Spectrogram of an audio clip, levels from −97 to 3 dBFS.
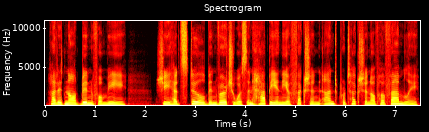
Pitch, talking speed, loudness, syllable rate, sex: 200 Hz, 170 wpm, -18 LUFS, 4.3 syllables/s, female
